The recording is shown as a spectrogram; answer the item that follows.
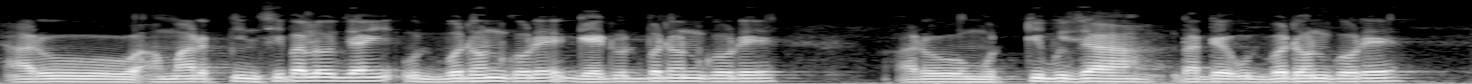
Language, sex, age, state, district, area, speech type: Assamese, male, 60+, Assam, Barpeta, rural, spontaneous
